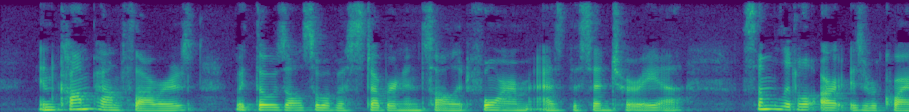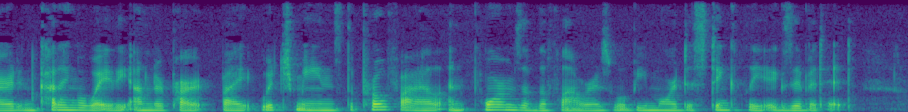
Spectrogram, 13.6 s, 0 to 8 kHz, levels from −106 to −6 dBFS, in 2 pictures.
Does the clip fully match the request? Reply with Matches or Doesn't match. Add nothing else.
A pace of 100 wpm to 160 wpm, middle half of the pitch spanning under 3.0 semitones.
Doesn't match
